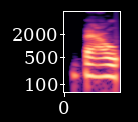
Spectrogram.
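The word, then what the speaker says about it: bough: it for you um this is like bow like rock-a-bye baby right when the bow breaks it's a branch it means branch um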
